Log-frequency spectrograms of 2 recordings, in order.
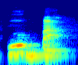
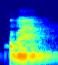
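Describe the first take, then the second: First: The word is said with a marked stress. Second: The word is said without a marked stress. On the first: It means a pocket. "there is a stress here" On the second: It names the South Sudanese capital city. "The capital is Juba"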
